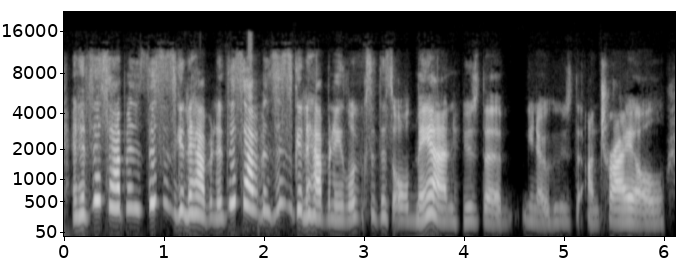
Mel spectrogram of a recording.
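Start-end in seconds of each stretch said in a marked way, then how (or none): 0.1-2.7 high, animated lawyer laying out consequences; lightly acted defense attorney; lawyer quote. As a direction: rattle off the what-ifs like a worried attorney. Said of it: "And he's like".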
